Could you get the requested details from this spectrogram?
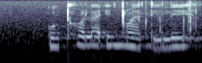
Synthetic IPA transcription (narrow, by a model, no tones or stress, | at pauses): utʰɔlaʔiŋ͡ǀwad̥ʱilɛ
